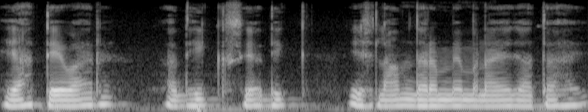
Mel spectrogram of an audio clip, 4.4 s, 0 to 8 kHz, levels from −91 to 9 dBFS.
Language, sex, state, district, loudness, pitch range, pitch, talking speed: Hindi, male, Jharkhand, Ranchi, -16 LUFS, 115-120 Hz, 115 Hz, 150 wpm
